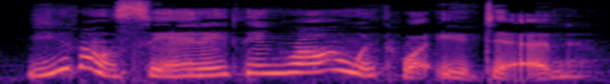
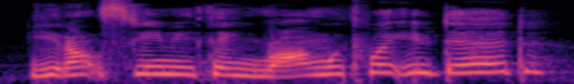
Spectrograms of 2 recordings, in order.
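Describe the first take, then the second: First: The voice falls at the end like a statement. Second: The voice rises at the end like a question.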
